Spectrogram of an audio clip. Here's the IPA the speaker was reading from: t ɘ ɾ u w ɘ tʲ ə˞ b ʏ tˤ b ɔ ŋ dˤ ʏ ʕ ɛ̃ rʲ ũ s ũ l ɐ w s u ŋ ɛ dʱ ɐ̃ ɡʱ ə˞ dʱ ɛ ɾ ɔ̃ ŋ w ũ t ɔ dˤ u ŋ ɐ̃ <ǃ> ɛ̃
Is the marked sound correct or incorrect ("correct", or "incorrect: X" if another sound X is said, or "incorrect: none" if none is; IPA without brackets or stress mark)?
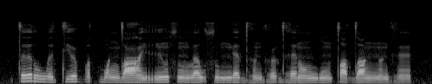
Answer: incorrect: ɡʱ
